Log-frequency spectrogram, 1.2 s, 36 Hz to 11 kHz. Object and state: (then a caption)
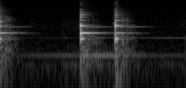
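Resonant ringing speaker mount. Three taps on a homemade mounting holding a Dayton Audio DTA-1 amplifier each give a bright clink that rings on in sustained tones around 1.3 kHz, 2 kHz and a lower hum near 300 Hz. The mount rings excessively, which is a problem for it.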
